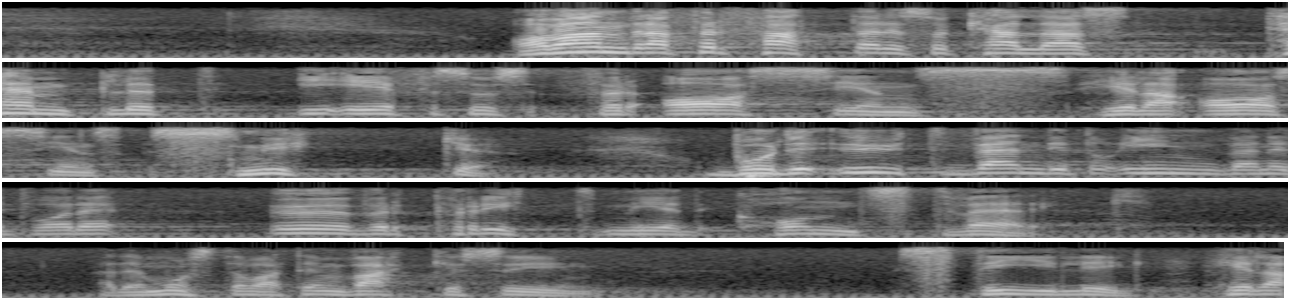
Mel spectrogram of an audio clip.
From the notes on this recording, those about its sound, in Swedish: Inspelad i Saronkyrkan, G&#154;teborg 1984-09.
